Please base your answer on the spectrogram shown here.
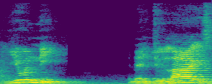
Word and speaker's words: Juni: J is pronounced Y, Juni.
